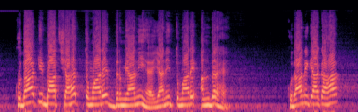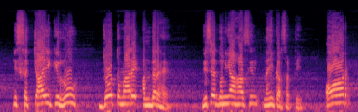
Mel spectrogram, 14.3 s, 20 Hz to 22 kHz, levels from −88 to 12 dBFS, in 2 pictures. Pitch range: 175-235 Hz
